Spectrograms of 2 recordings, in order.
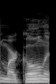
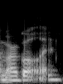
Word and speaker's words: Margolin: doubl do talk show today we have Madison margan am I pronouncing that right yeah Maran cool nailed it and uh she has been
